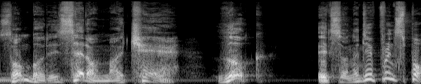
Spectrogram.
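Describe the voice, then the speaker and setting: With music in the background, a man uses a raspy, put-on character voice, fairly high in pitch, at a moderate pace. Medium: cartoon.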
